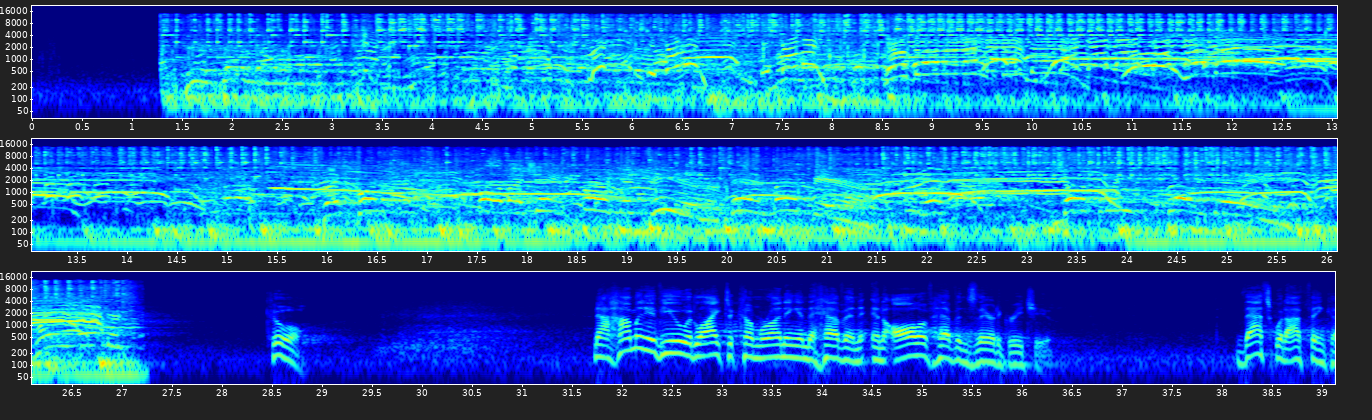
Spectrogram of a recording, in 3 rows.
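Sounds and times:
crowd cheering runner at race finish line: 1.3s - 27.3s
laughter: 29.5s - 31.3s
speech: 31.8s - 36.4s, 38.2s - 39.1s.

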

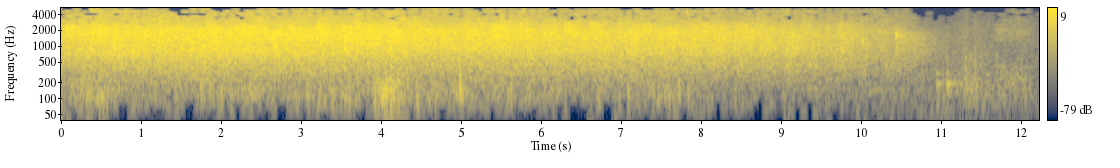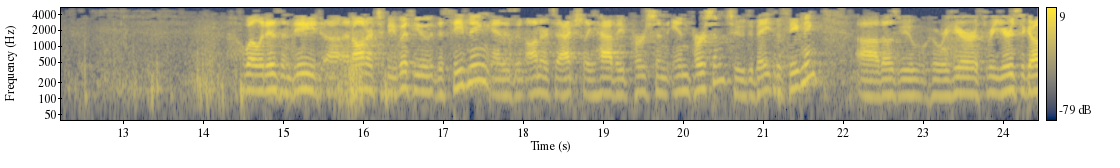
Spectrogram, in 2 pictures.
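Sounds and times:
audience applause: 0.0s - 10.9s
speech: 14.8s - 24.4s.

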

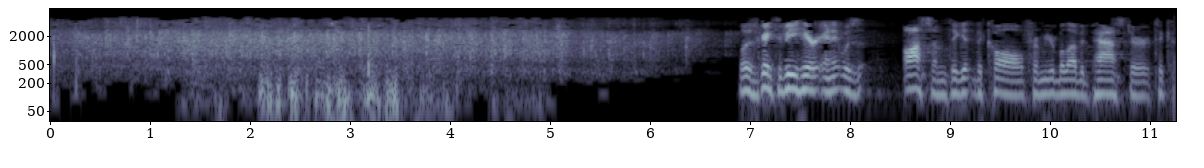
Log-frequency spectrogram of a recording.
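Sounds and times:
audience applause greeting a preacher at a church conference: 0.0s - 6.9s
speech: 6.9s - 11.2s.

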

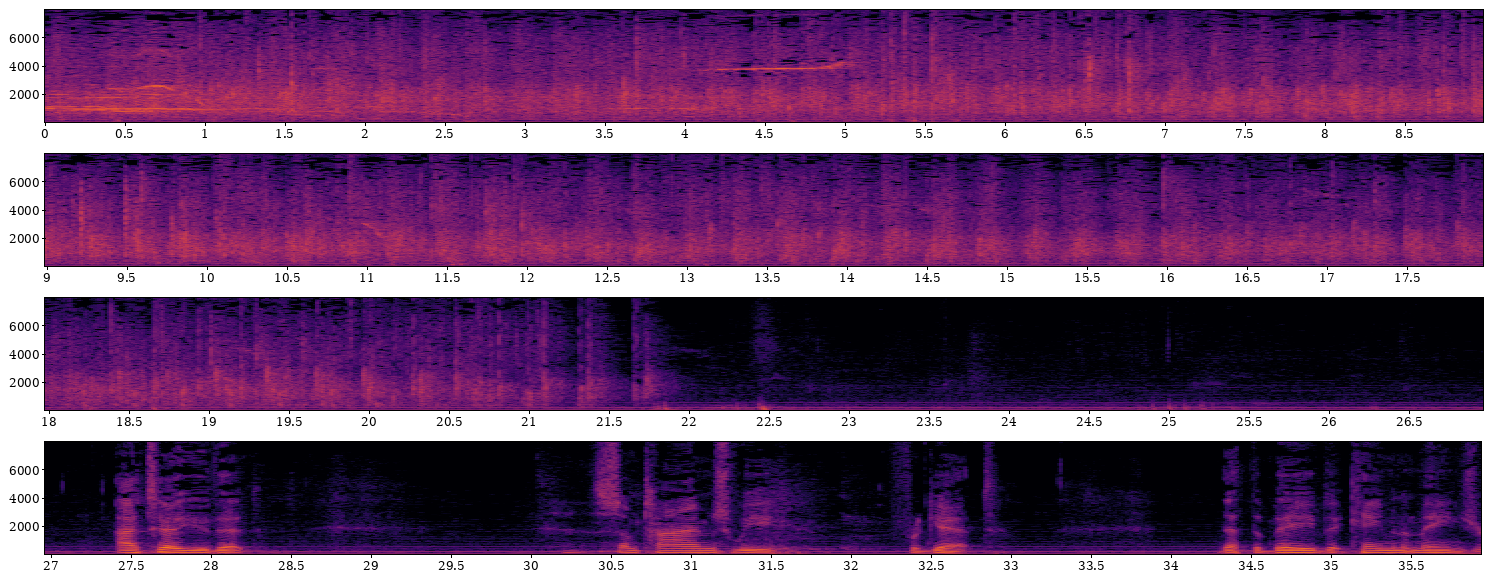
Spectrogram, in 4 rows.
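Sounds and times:
audience applause for a choir: 0.0s - 21.8s
speech: 27.4s - 28.3s, 30.5s - 31.7s, 32.4s - 32.8s, 34.3s - 35.9s.

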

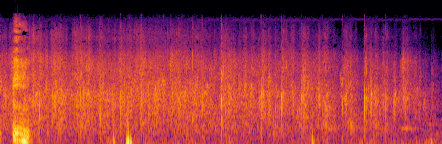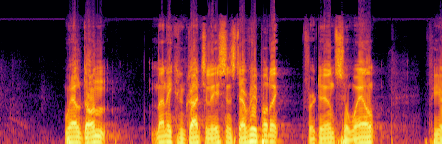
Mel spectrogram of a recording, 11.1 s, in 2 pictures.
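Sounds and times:
applause: 0.0s - 5.7s
speech: 6.4s - 10.3s.

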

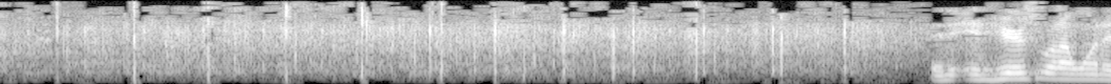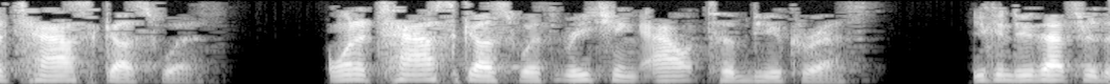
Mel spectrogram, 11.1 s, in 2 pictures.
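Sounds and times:
audience applause: 0.0s - 5.0s
speech: 4.7s - 6.6s, 7.2s - 11.0s.

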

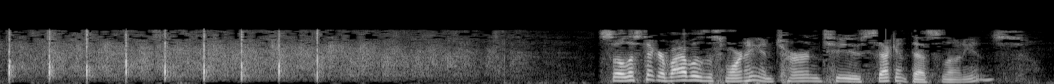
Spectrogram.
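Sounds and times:
audience applauding: 0.0s - 5.6s
speech: 6.1s - 10.3s.

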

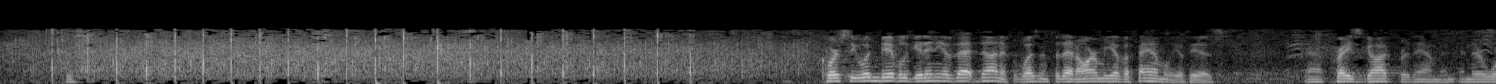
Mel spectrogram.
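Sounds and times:
crowd applauding: 0.0s - 9.2s
speech: 0.6s - 1.0s, 8.3s - 12.4s, 13.0s - 14.9s.

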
